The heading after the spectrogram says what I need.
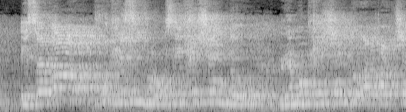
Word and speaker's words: crescendo: Crescendo, décrescendo. Et ça s'écrit ainsi. Crescendo. Le SC se prononce sur crescendo et le contraire, décrescendo.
